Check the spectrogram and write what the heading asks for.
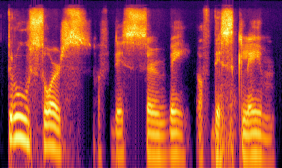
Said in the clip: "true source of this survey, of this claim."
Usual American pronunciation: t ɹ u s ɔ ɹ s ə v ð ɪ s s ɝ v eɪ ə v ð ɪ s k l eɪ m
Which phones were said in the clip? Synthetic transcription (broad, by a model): t ɹ u s ɔ ɹ s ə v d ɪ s s ɝ v eɪ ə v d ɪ s k l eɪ m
